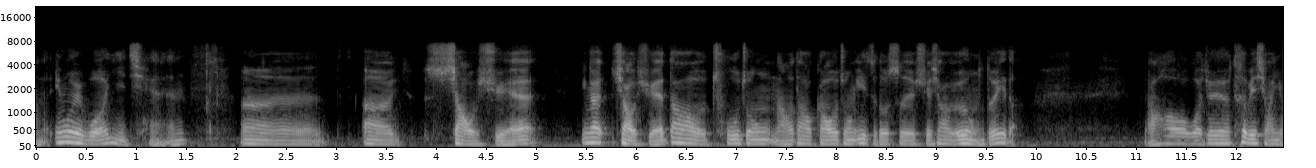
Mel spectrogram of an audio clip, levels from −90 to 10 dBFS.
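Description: Nothing in this speech recording points to a technical problem. It has passed through the AMR wideband (HD Voice) codec at 12.65 kbit/s, which leaves only light coding traces and carries the sound up to about 7 kHz, with the top band above 6.4 kHz filled in by shaped noise.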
